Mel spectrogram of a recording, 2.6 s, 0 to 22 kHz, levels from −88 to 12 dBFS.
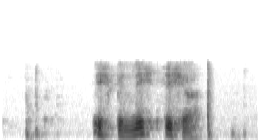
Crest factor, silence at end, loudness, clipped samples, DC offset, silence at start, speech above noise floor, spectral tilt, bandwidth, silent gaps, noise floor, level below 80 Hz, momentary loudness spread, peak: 20 dB; 0.5 s; -20 LUFS; under 0.1%; under 0.1%; 0.95 s; 42 dB; -7 dB/octave; 4.3 kHz; none; -60 dBFS; -62 dBFS; 15 LU; -2 dBFS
